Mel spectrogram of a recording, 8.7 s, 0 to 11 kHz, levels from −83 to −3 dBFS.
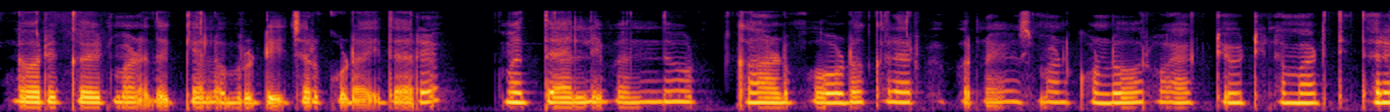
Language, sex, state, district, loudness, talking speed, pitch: Kannada, female, Karnataka, Dakshina Kannada, -16 LUFS, 145 wpm, 285 Hz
